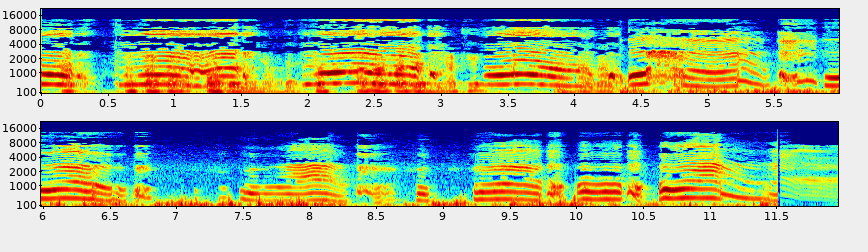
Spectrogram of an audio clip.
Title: Newborn babies crying. Cute baby lovely moments.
